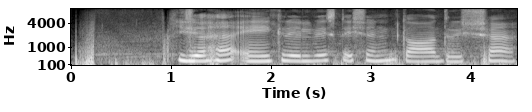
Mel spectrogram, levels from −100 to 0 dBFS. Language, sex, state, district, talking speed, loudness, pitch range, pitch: Hindi, female, Punjab, Fazilka, 95 wpm, -15 LUFS, 230-255 Hz, 245 Hz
